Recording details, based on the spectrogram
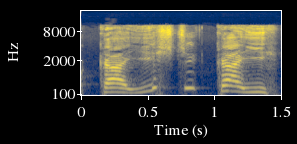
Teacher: O I é forte nos dois casos. O I está formando hiato. É a segunda vogal do hiato está em outra sílaba, só que a diferença está bem aqui nessa última parte.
